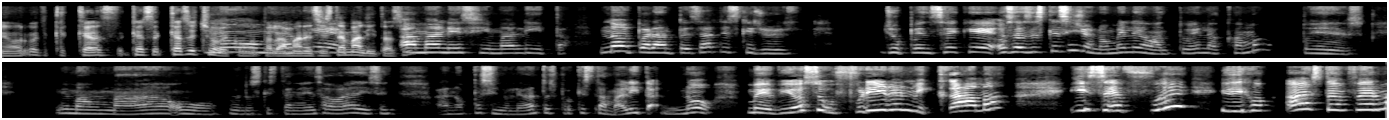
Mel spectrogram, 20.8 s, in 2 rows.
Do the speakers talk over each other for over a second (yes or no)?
yes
